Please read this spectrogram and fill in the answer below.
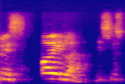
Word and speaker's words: Euler: The name is Euler. This is pronounced as Euler. It's a French name. It's pronounced as Euler, not Euler.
